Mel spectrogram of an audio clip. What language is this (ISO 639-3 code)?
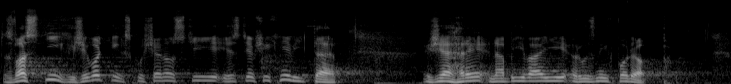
ces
